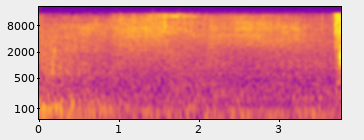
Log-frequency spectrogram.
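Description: The Confringo blast spell in Hogwarts Legacy explodes in a dense, rumbling roar that holds steady throughout, ending in a brief crackling burst.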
